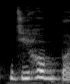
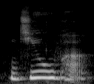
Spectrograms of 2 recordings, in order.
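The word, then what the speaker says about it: জিহ্বা: রশ্মি হয় বয় আকার জিহব্বা নয় এর শুদ্ধ উচ্চারণ হবে জিউভা জিউভা এরপরে যে শব্দটি রয়েছে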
